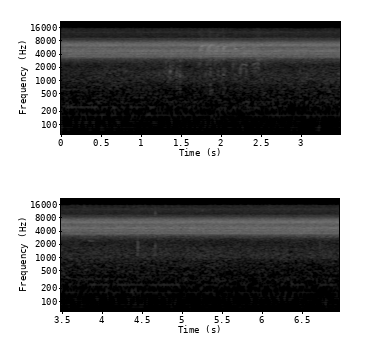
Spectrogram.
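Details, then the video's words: Loud summer cicadas produce a continuous shrill buzzing wall of sound, steady and unvarying, while brief soft bird notes flicker through near the start. "Cicada sounds"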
